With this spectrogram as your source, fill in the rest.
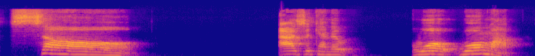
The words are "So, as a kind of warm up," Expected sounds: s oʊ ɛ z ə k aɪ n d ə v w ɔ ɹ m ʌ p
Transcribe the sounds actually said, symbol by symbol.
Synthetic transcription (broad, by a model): s oʊ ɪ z ə k aɪ n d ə w w ɔ ɹ m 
